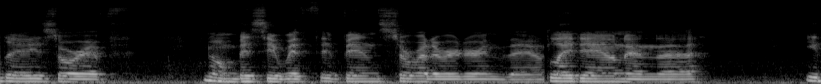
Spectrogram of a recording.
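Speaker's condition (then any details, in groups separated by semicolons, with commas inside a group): Ataxia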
